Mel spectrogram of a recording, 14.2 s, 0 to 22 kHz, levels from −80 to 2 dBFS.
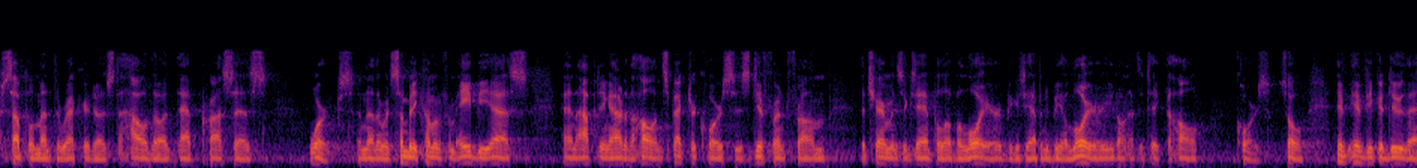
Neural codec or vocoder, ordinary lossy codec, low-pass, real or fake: none; Opus, 16 kbps; 7.2 kHz; real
